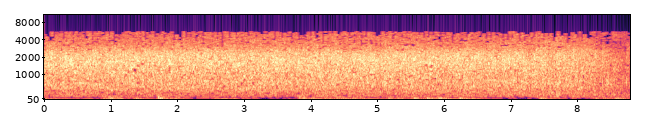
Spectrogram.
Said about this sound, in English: Why is it Nancy clapping her hands?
